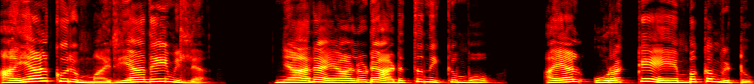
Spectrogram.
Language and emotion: Malayalam, disgusted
